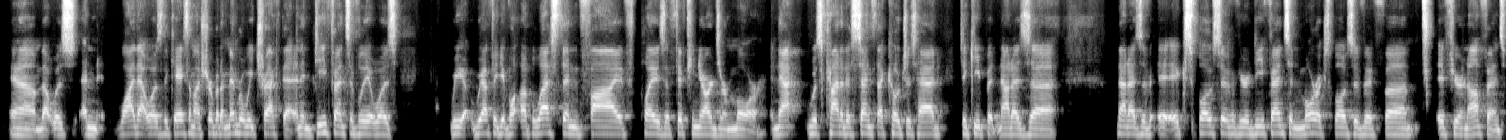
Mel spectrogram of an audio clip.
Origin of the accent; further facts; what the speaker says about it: Pacific Northwest, United States; I grew up in the Pacific Northwest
